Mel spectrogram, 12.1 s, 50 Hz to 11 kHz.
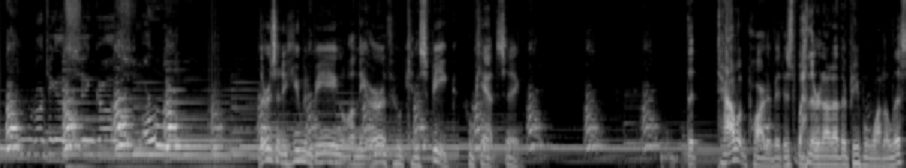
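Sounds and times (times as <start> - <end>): background music: 0.0 - 12.0
dog barking: 0.1 - 0.4, 1.5 - 3.1, 4.1 - 8.8.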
